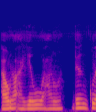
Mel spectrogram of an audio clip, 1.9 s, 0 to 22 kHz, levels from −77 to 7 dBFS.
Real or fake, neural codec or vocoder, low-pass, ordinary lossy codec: fake; autoencoder, 22.05 kHz, a latent of 192 numbers a frame, VITS, trained on many speakers; 9.9 kHz; AAC, 48 kbps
